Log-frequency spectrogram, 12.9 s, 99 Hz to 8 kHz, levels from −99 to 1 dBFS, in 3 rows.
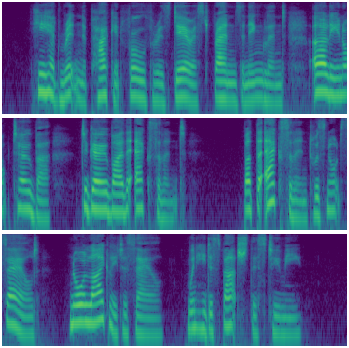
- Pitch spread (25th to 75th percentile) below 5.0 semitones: No, wide, 5.6 semitones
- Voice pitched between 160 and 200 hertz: Yes, high, 190 Hz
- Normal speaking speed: Yes, average, 165 wpm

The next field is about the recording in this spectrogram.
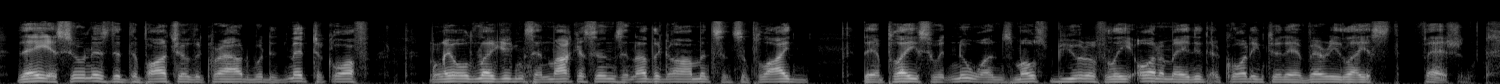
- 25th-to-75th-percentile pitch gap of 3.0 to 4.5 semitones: No, narrow, 2.6 semitones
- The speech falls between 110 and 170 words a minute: Yes, average, 150 wpm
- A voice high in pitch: No, low, 125 Hz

